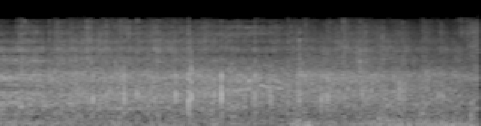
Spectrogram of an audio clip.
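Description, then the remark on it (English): A church audience claps steadily together as a clap offering for the Lord, a dense, even wash of many hands with a few sharper individual claps popping out, keeping the same loudness for the whole stretch. “Can I have a clap offering for the Lord?”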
